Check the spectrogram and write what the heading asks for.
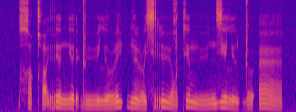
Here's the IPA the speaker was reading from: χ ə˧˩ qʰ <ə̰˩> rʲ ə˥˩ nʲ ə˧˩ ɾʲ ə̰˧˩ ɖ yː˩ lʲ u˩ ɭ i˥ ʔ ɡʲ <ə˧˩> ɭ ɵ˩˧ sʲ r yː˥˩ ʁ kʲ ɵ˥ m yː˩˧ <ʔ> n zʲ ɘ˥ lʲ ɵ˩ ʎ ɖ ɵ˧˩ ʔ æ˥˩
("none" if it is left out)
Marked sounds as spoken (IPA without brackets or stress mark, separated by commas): ə̰˧˩, ə̃˧˩, none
